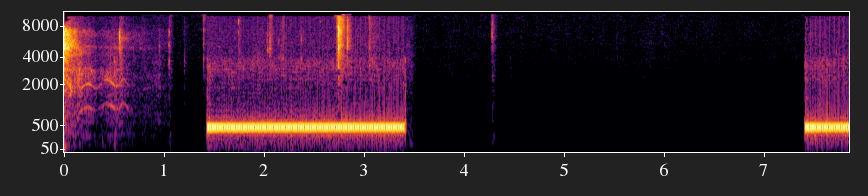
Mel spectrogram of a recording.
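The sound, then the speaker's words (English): Telephone ringback tone while a caller waits for someone to pick up: a steady, even-pitched tone sounds for about two seconds, then stops for about four seconds of silence, and a second tone begins at the very end. “Damn it, pick up the phone.”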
